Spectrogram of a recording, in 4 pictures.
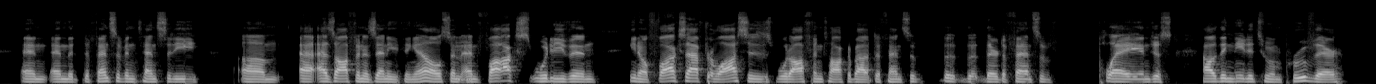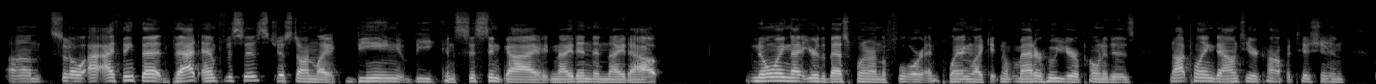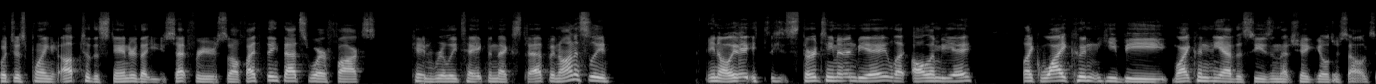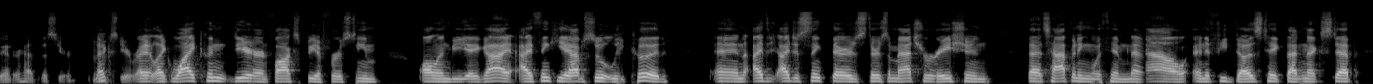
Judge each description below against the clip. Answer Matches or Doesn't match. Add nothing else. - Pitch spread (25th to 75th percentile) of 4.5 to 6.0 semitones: Doesn't match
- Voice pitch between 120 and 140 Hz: Matches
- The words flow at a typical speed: Matches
